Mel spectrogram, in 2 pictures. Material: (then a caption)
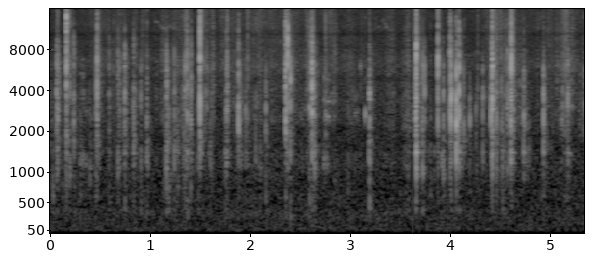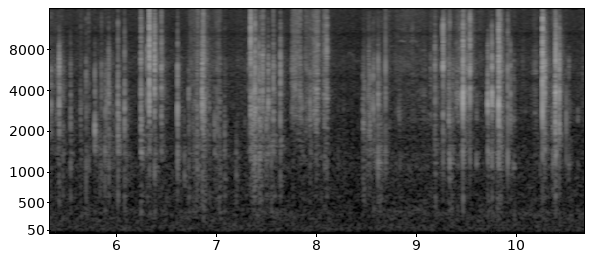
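Plastic film. A hand-sized, thin Trolls activity play pack, a flat plastic-wrapped packet with paper contents, is held up and handled with fingertips and nails. Its wrapper gives off quiet, bright crinkles and scratches in rapid, uneven bursts of short, sharp crackles. There is almost no low end.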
